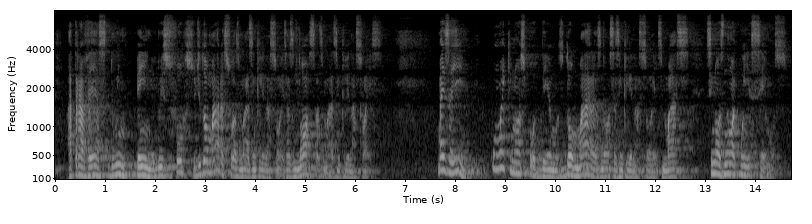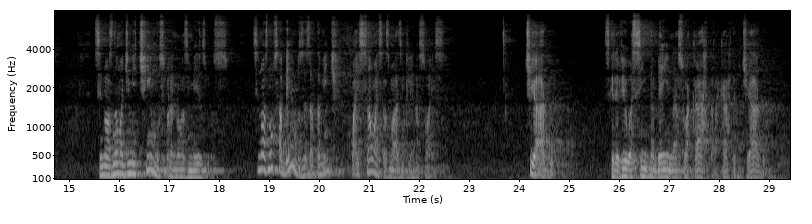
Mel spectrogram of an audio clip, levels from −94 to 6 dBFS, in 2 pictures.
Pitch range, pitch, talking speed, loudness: 120-175 Hz, 145 Hz, 120 wpm, -39 LUFS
